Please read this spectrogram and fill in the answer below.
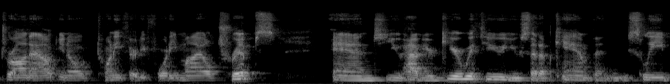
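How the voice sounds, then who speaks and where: With an American accent, a man speaks in a plain, everyday voice at a fairly low pitch, using fairly even intonation and a fairly slow pace. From rural Arizona. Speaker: podcast host. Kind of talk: casual chat.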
